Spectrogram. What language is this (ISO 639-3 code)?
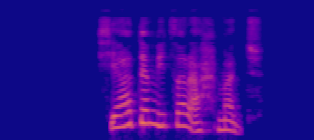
kbd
